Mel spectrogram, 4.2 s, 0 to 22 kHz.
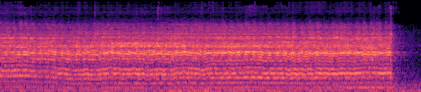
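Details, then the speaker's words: Badland 2500 ATV winch on a Yamaha Wolverine, newly installed after the old one failed in storage, lifting with the fuel off: steady strained electric whine for about four seconds, then cuts off; owner suspects the battery may be weak; winch motor labouring under load. "Sounds like it's struggling, but that could also be the battery."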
